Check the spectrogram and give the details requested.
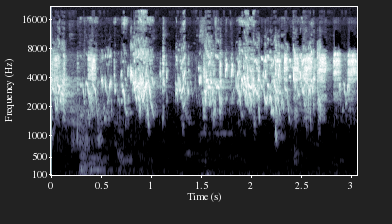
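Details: Happy budgerigars kept as pets give a rapid, unbroken run of scratchy high twitters and warbles, with one brief dip in the middle.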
